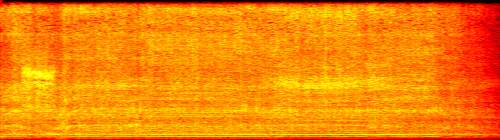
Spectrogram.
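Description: An immersion blender blitzes salt and sugar for lemon meringue pie pastry, a loud continuous motor whine held steady for several seconds before winding down at the end.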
